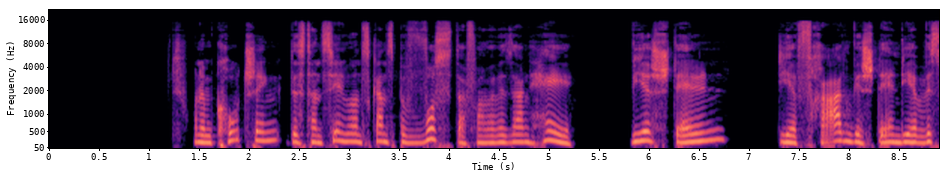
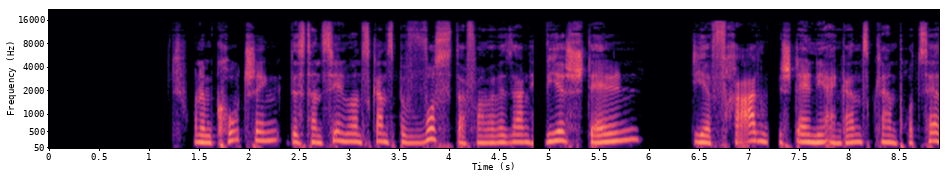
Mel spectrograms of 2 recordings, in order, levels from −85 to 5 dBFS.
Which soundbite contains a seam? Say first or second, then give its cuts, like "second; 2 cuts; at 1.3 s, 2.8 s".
second; 2 cuts; at 4.8 s, 7.2 s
